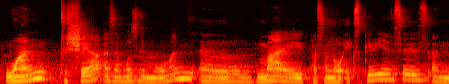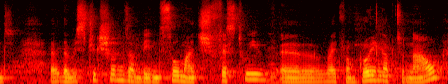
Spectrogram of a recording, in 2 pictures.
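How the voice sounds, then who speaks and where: A woman from Uganda giving a measured, articulate interview answer. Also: low-pitched, expressive, darkish tone, a little hiss or hum. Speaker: workshop participant.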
